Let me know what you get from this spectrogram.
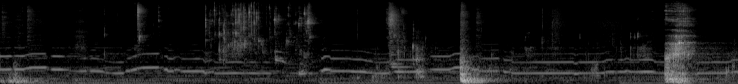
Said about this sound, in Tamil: இன்னும் தண்ணி குடிச்சுக்கிறேன்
